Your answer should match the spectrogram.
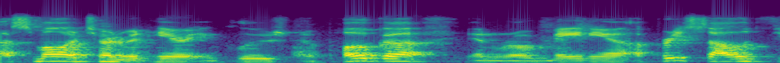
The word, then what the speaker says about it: Cluj-Napoca: Cluj-Napoca. – I think it's Napoca, but I think you're pretty close. I think it is a hard C.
